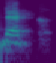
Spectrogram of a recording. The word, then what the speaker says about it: deque: ठीक है, इसको प्रोनाउंस करते हैं डेक और DQ। डेक बोल दो और DQ बोल दो, वन एट the same thing.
